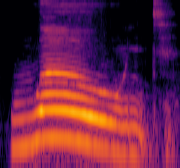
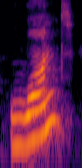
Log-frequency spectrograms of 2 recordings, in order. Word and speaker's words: won't: Won't, right? I'm not pronouncing it as want, it's won't.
